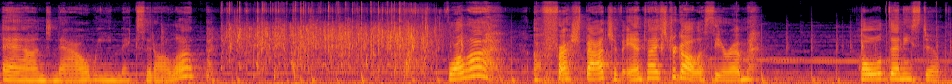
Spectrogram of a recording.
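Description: A woman's voice: fairly high pitch, lively intonation, slow, pauses often, music in the background. An actress playing a gung-ho, theatrical young woman in an audio drama, eager and dramatic.

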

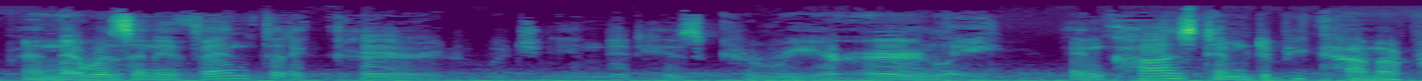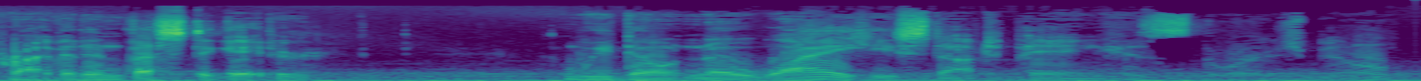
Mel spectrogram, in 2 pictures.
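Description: An actor playing a sly, menacing, all-knowing narrator of a horror audio drama, with a gravelly voice and a deliberate, insinuating delivery. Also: male voice, background noise. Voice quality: very deep, gravelly. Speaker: in-character host recapping a horror audio drama. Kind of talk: scripted horror podcast narration.

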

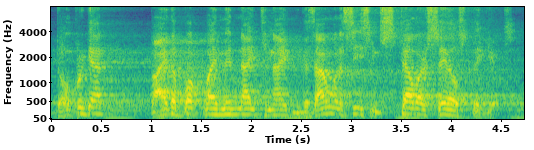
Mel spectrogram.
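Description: A man's voice: fairly high pitch, fairly quick, a bit bright, very echoey, in a large hall, natural voice. A man playing a crude, blustering corporate boss. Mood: exasperated. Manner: profane, irritable, rambling. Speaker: corporate CEO giving holiday address.

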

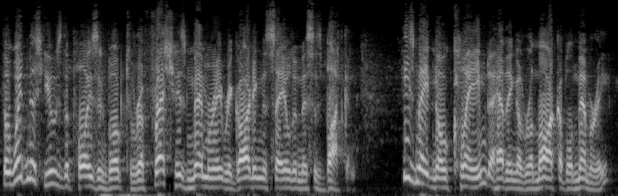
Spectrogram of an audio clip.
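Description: A man acting a brisk, methodical prosecuting attorney in a radio courtroom drama, with precise, formal, controlling questioning. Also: mid-range voice, animated, fairly bright tone, close to an everyday voice. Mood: firm, objecting. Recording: dull vintage radio broadcast sound.

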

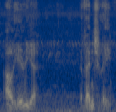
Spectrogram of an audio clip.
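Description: A man's voice: sits low, expressive, unhurried, background noise. A man voicing a carefree, folksy feral hermit creature of the woods in an audio drama, with a drawling, theatrical delivery. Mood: breezy. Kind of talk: audio fiction character acting.

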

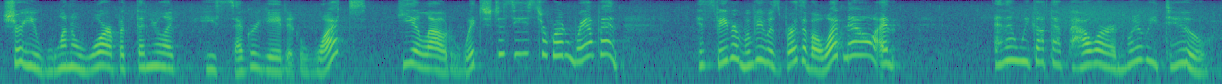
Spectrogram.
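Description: An actress playing a blunt, quirky old confidante in an audio drama, deadpan with rambling odd humor. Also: female voice, sits high, moderate pace, slight background noise. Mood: frank, regretful. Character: dry, quirky, frank old confidante of a First Lady. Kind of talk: audio fiction drama dialogue.

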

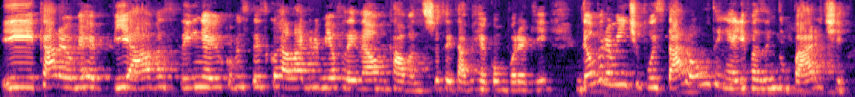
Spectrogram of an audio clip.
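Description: A woman's voice: high-pitched, fairly even intonation, quick pace, hardly any pauses, a bit bright. A young woman, an esports caster, chatting emotively with lots of fillers in a casual video call interview, on an echoey, dull lo-fi recording.

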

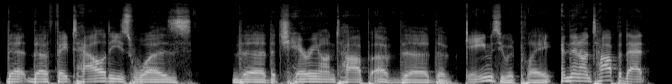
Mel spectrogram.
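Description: A man with an average-pitched voice talks in a loose, conversational way as a discussion show co-host. He often repeats a word while finding his point. The sound is dry, with very little room in it. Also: darkish tone, clean tone, dry recording. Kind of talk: casual pop-culture discussion.

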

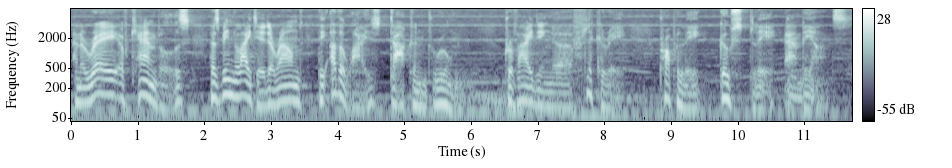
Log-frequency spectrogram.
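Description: A man's voice: low-pitched, expressive, slow pace, over music, full character voice. A man playing the wry, ominous narrator of a scripted radio horror drama. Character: wry, ominous male narrator of a ghost story.

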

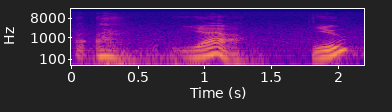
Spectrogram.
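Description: Slow, terse radio host. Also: male voice, big pitch swings, vocal fry, a little mellow, slightly rough, full character voice. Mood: guarded flirting. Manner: terse, low-key, clipped replies. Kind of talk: radio play acting. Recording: some background noise.

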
